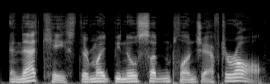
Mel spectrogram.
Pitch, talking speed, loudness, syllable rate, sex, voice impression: 125 Hz, 245 wpm, -17 LUFS, 5.9 syllables/s, male, masculine, adult-like, tensed, powerful, slightly clear, raspy, slightly mature, friendly, wild, lively, slightly strict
